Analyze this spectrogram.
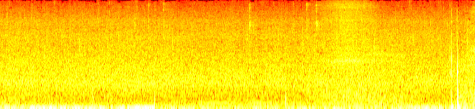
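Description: Steady rain falls continuously, a dense hiss of drops spread across the whole range, with occasional sharper patters standing out near the end. No voices, just the even wash of rainfall.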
